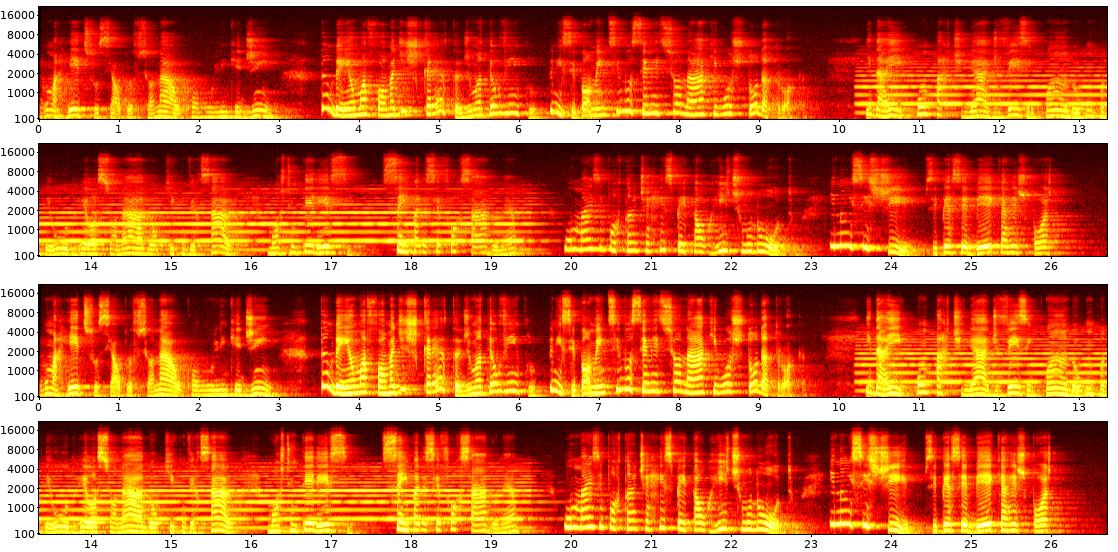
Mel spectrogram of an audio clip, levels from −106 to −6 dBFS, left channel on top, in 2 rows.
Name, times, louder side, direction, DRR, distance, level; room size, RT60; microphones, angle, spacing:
voice 1, 0.0-9.4 10.3-17.2 17.7-19.4 19.9-22.6 23.2-26.0, right 5 dB, 65° right, 15 dB, 0.6 m, -23 dB
sound 1, 10.2-19.5, right 1 dB, 35° right, 0.9 m, -28 dB
10.5 x 10.5 x 7.0 m, 0.91 s
head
